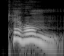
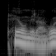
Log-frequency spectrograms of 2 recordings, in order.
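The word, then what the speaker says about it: תְּהוֹם: 깊음 태홈 태엄이라고 읽네요.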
